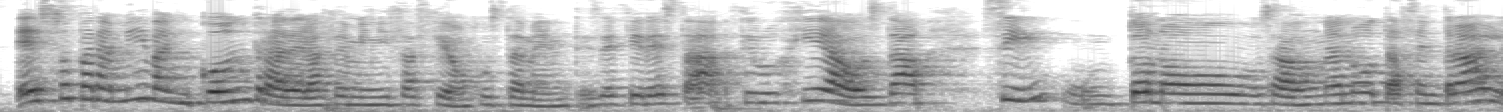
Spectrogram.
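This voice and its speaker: A woman speech therapist, explaining and warning her viewers in an earnest vlog. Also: darkish tone. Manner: earnest, cautionary, demonstrates pitch with her voice. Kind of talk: explanatory video blog. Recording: roomy echo.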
